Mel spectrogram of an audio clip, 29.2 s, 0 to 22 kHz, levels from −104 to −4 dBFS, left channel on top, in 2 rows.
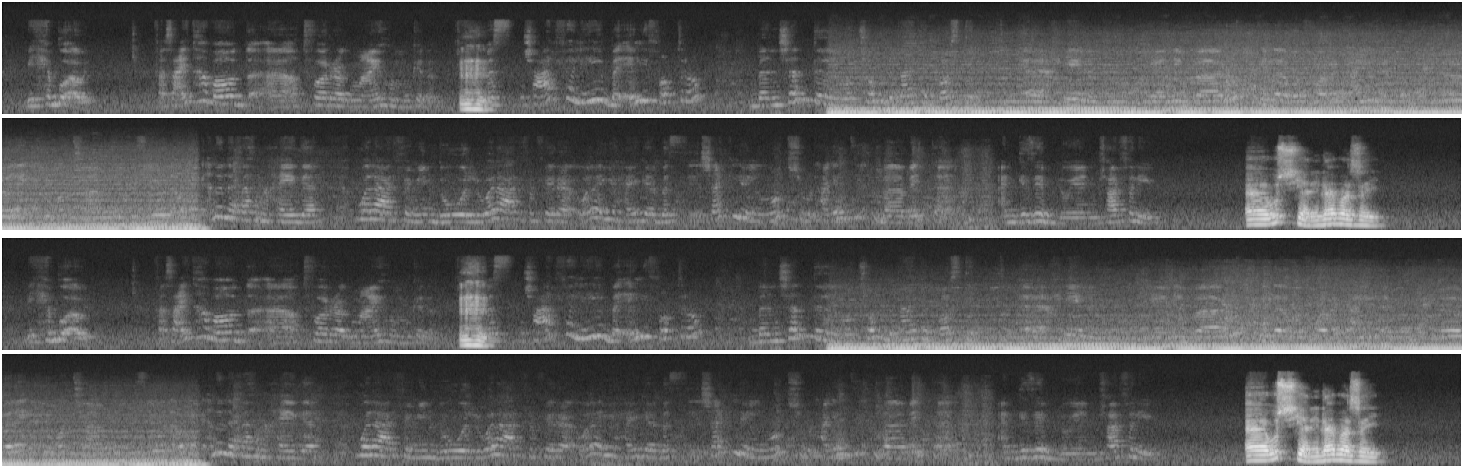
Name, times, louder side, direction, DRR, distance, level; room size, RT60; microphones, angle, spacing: voice 1, 0.2-0.9 1.3-7.0 7.5-11.1 11.4-13.9 14.3-24.2 24.6-26.2 27.8-27.9, left 1 dB, 10° left, 2.1 m, -47 dB
sound 1, 7.1-24.5, equal, 10° right, 2.7 m, -53 dB
sound 2, 8.2-16.6, left 1 dB, 40° left, 1.2 m, -33 dB
voice 2, 27.0-28.4, right 4 dB, 85° right, 0.8 m, -22 dB
10.5 x 4.9 x 2.9 m
head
